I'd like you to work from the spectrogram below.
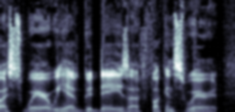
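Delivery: ordinary talk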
